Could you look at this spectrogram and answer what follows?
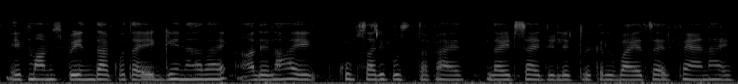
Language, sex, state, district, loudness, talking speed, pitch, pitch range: Marathi, female, Maharashtra, Chandrapur, -43 LUFS, 170 wpm, 225 Hz, 215-230 Hz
